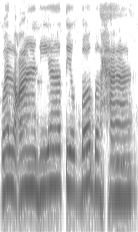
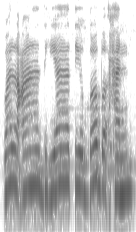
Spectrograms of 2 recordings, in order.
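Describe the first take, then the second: First: The last word ends on a long open a vowel. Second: The last word ends with a final n sound. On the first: The speaker calls it right. "bagus yang nomor pertama ya" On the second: The speaker calls it wrong. "Tidak boleh ketika ada tanda seperti ini, kemudian di sini ada tempat wakaf, kita membacanya dhabhan"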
